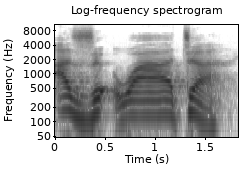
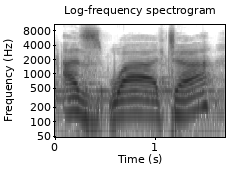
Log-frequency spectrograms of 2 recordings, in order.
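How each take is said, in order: First: The z sound ends with a bouncing echo. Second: The z sound is held without a bounce. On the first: The speaker calls it wrong. "kadang ada yang membaca azwaja, itu salah ya" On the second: The speaker calls it right. "Ini azwaja"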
